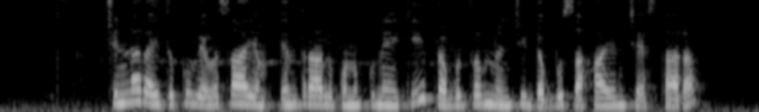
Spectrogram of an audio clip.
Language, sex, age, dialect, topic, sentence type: Telugu, female, 25-30, Southern, agriculture, question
